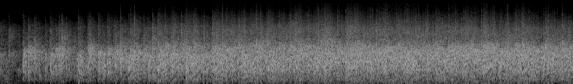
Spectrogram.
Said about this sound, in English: Give you a little clap for your success. Give you a little clap for your success, you know.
